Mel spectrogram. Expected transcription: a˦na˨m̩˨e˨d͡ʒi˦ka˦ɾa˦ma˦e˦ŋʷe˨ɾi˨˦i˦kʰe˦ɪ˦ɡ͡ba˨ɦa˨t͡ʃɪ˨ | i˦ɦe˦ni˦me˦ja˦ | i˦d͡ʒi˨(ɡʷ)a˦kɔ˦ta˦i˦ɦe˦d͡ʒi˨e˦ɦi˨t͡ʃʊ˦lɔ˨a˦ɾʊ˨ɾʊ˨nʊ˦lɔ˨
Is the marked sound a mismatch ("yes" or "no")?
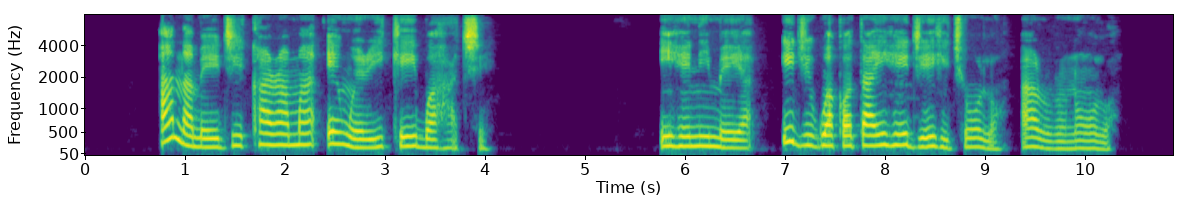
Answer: no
